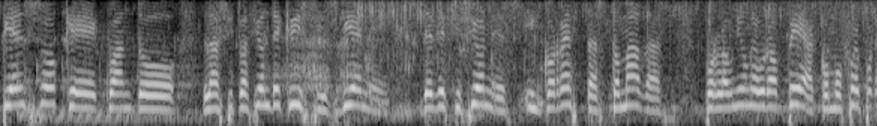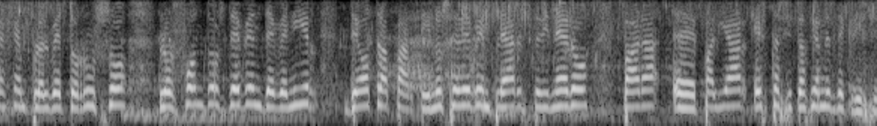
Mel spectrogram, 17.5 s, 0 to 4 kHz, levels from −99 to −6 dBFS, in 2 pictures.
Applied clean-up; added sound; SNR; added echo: none; Trickle, dribble / Bathtub (filling or washing) / Sink (filling or washing) / Gurgling / Splash, splatter; 17 dB; none.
